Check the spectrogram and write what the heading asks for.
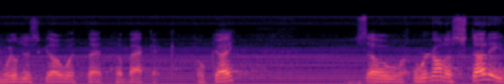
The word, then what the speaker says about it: Habakkuk: say this guy's name well if you go to Strong's it's have AK Cup but if you go to Harper pronunciation guide it is of Habakkuk which is the way we're gonna go with because that's the one I hear a lot up I don't know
